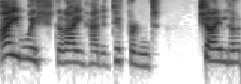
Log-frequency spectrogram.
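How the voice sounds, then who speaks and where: A woman with an Irish accent, fairly high-pitched and very slow, with ordinary pitch variation and a dry, close sound with no echo. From Ireland, County Carlow. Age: 70s. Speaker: author and abuse survivor. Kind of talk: interview.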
